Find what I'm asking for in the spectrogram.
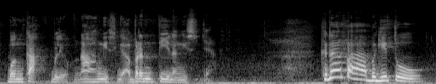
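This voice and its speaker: A man preaches to his congregation in a highly animated voice. His pitch leaps up for emphasis, then drops to hushed, near-whispered lines. The delivery is dramatic and theatrical. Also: moderate pace. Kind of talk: sermon.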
